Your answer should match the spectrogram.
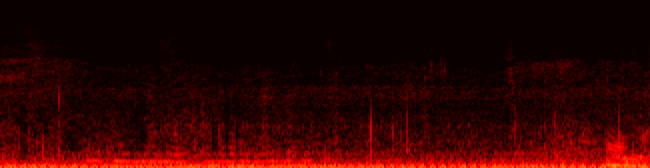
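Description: A car stuck in deep snow during a snowstorm, its engine rumbling steadily and straining as the vehicle barely moves, with a low continuous drone close by and faint background voices.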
